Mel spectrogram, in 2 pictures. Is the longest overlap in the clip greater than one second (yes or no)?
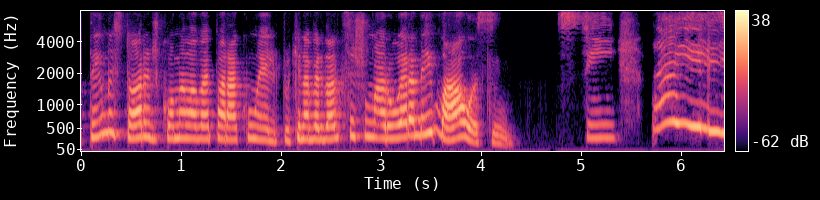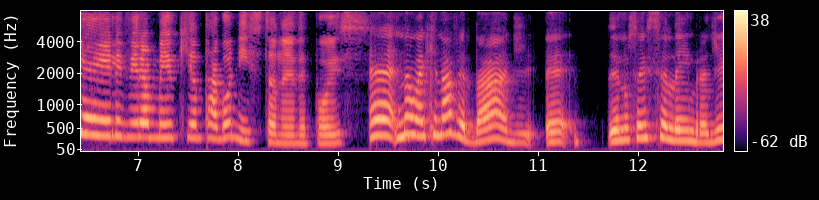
no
